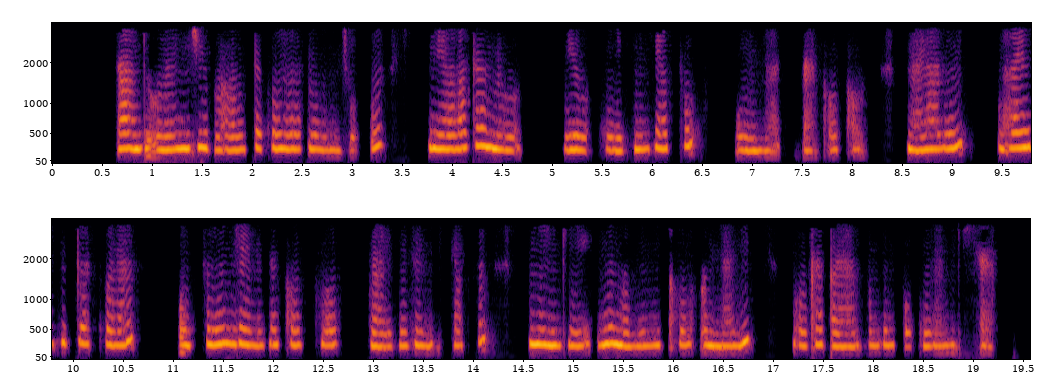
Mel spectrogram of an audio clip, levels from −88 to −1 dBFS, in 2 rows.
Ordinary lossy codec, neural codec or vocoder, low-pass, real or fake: MP3, 24 kbps; codec, 16 kHz, 0.5 kbps, FreqCodec, smaller model; 3.6 kHz; fake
